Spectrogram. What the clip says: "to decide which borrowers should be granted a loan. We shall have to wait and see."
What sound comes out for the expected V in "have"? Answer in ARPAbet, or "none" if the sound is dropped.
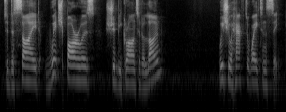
F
